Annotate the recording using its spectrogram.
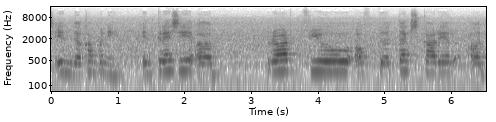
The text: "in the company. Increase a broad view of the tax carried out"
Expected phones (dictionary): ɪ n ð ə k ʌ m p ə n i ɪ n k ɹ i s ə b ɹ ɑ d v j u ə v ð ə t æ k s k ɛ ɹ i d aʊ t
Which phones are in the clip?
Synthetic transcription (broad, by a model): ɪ n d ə k ʌ m p ə n i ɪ n k ɹ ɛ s ə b ɹ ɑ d f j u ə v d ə t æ k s k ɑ ɹ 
